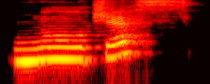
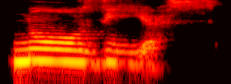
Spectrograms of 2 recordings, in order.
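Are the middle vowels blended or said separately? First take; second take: blended; separately. First: The middle vowels blend into one quick sound. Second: Each middle vowel is sounded out separately. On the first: "if I say it, you can't hear it" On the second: "if I say it slightly differently, you might hear it"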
